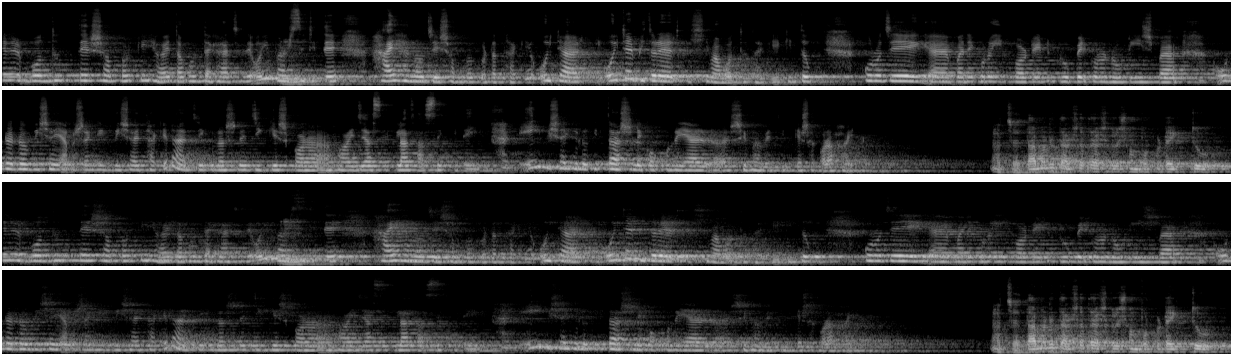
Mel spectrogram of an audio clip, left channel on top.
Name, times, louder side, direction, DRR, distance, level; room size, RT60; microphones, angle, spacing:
voice 1, 0.0-16.5 16.8-20.8, left 2 dB, 65° left, 7 dB, 0.9 m, -25 dB
voice 2, 22.2-24.4, right 1 dB, 10° right, 5 dB, 0.7 m, -25 dB
13.0 x 8.3 x 6.7 m, 2.6 s
head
